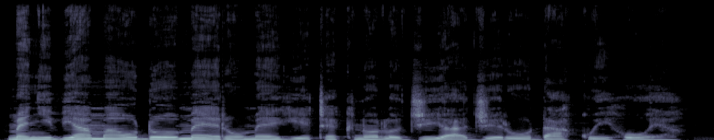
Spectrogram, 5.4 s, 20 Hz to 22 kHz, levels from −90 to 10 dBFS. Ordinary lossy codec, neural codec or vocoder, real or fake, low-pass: none; none; real; none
